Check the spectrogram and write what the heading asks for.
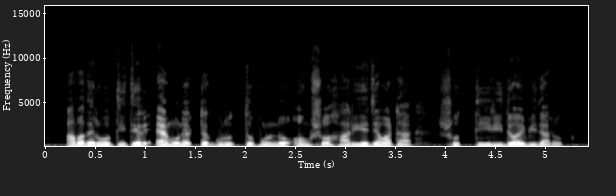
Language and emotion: Bengali, sad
